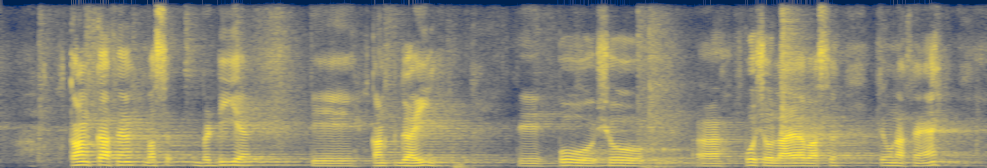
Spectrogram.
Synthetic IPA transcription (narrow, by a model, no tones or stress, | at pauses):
kəɳkaːp̪ʰɛ̃ːbəsbəɖiːɛːt̪eːkəɳkɡaːiː | t̪eːpoːʃoː | poːʃoːlaːjaːbəst̪eːʊnãːt̪ʰɛ̃ː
